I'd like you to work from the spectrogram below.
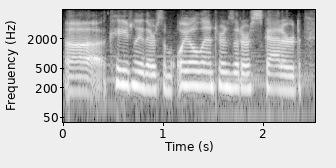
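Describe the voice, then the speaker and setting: A woman's voice: mid-range voice, fairly even intonation, fast, fairly bright tone, faint music behind. A woman narrating a tabletop horror game as game master, describing scenes at length with many fillers.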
